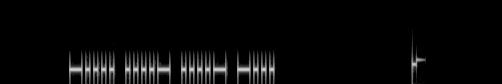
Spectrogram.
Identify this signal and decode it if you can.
Morse code, heard as a keyed tone, about 28 wpm, 700 Hz. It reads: 644B
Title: All Cut Numbers - 4-Digit 30wpm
